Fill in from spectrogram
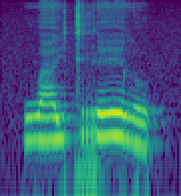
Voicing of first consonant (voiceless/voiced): voiced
